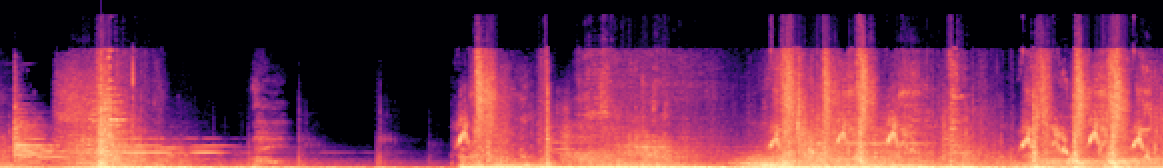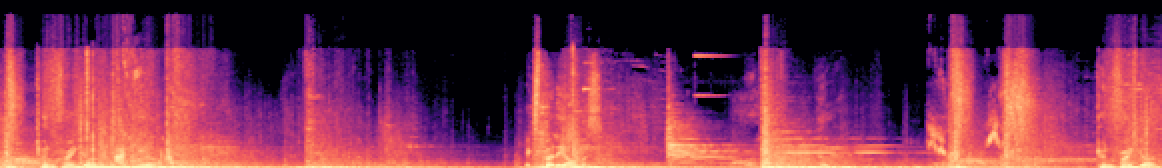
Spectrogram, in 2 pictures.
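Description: Explosive Confringo spell blasts in Hogwarts Legacy, a series of loud booming bursts with whooshing impacts, coming in clusters separated by short gaps, with a voice shouting spell names between them.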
